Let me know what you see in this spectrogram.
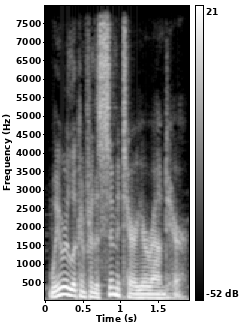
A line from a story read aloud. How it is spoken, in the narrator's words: my girlfriend said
